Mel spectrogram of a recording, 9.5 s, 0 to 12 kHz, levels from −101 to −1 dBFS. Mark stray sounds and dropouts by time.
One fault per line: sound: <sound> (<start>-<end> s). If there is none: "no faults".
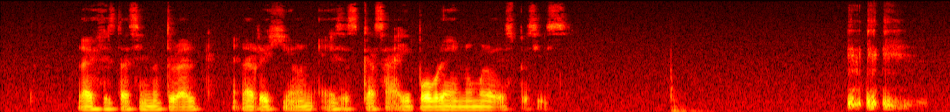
sound: thud (6.7-7.3 s)
sound: throat clearing (8.5-9.3 s)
